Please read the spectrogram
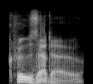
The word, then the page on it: cruzado: British English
